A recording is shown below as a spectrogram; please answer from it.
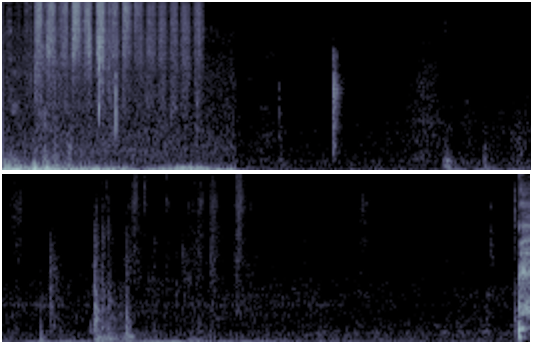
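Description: Hand-sanding small cut plywood and foam board pieces: a loud burst of rapid scraping strokes at the start, then quieter intermittent rubs and scuffs, ending with a short sharp scrape.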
